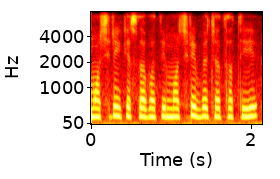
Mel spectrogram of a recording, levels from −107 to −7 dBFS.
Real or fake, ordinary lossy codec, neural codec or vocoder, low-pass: real; Opus, 16 kbps; none; 7.2 kHz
